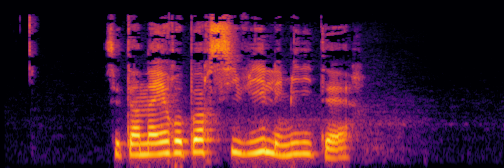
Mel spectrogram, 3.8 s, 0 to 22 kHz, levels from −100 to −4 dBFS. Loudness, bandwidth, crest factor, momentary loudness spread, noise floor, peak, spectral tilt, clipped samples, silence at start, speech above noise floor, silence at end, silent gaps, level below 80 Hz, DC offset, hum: -17 LUFS; 16 kHz; 18 dB; 9 LU; -79 dBFS; -2 dBFS; -2.5 dB/octave; under 0.1%; 0.8 s; 63 dB; 1.15 s; none; -64 dBFS; under 0.1%; none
